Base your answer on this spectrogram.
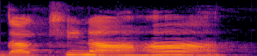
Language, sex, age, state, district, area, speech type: Sanskrit, female, 18-30, Odisha, Nayagarh, rural, read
